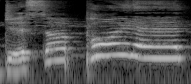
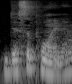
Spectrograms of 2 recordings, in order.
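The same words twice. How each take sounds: First: Drawn-out screamed Disappointed, much higher and louder; mock Kevin Sorbo scream, stretched out; imitated scream. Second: Let-down. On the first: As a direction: belt out "Disappointed!" slowly like a meme. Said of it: "a meme of him screaming". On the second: Retold or imitated. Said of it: "him screaming, "Disappointed!".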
